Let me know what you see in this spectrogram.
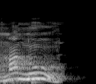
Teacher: Quando a gente for falar Manu, a sílaba tônica é o nu, então não tem acento no U.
